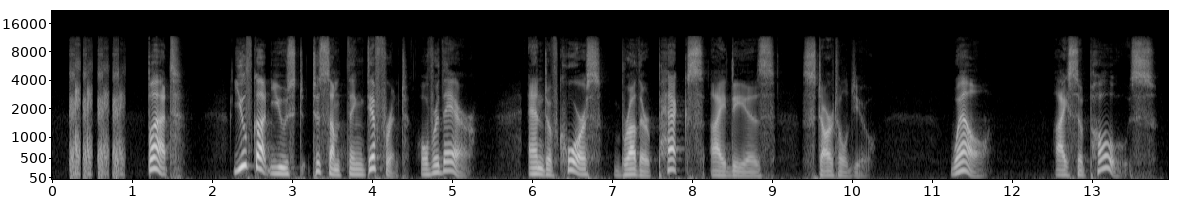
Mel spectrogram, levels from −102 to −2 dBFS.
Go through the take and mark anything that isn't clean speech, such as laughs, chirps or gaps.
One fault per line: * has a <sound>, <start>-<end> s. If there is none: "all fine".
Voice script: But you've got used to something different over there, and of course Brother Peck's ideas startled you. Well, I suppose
* has a laugh, 0.2-0.9 s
